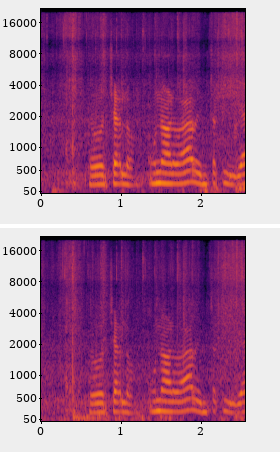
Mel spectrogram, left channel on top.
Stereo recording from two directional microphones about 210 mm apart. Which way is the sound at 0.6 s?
5° left (ahead or behind).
